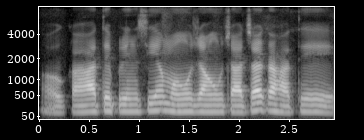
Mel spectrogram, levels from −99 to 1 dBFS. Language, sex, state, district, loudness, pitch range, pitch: Chhattisgarhi, male, Chhattisgarh, Rajnandgaon, -24 LUFS, 130-145 Hz, 135 Hz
